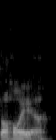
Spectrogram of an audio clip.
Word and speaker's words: La Jolla: I mean, it's like, it should be like Hola or something, but it's La Jolla.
